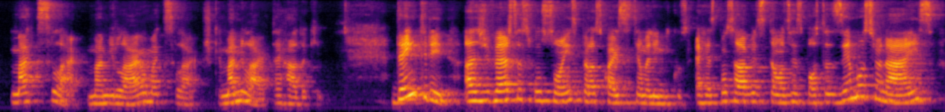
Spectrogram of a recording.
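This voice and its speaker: A Brazilian woman teaches a class in a bright, slightly high voice. She talks in an animated way and keeps putting rhetorical questions to her listeners. Her voice carries a roomy echo. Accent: Brazilian Portuguese. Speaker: teacher giving an online class. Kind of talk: lively spoken lecture. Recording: echoey room.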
